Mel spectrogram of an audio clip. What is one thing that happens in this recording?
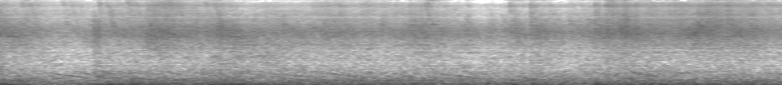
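Low rumbling battle effects play steadily, with soft whooshing bursts.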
